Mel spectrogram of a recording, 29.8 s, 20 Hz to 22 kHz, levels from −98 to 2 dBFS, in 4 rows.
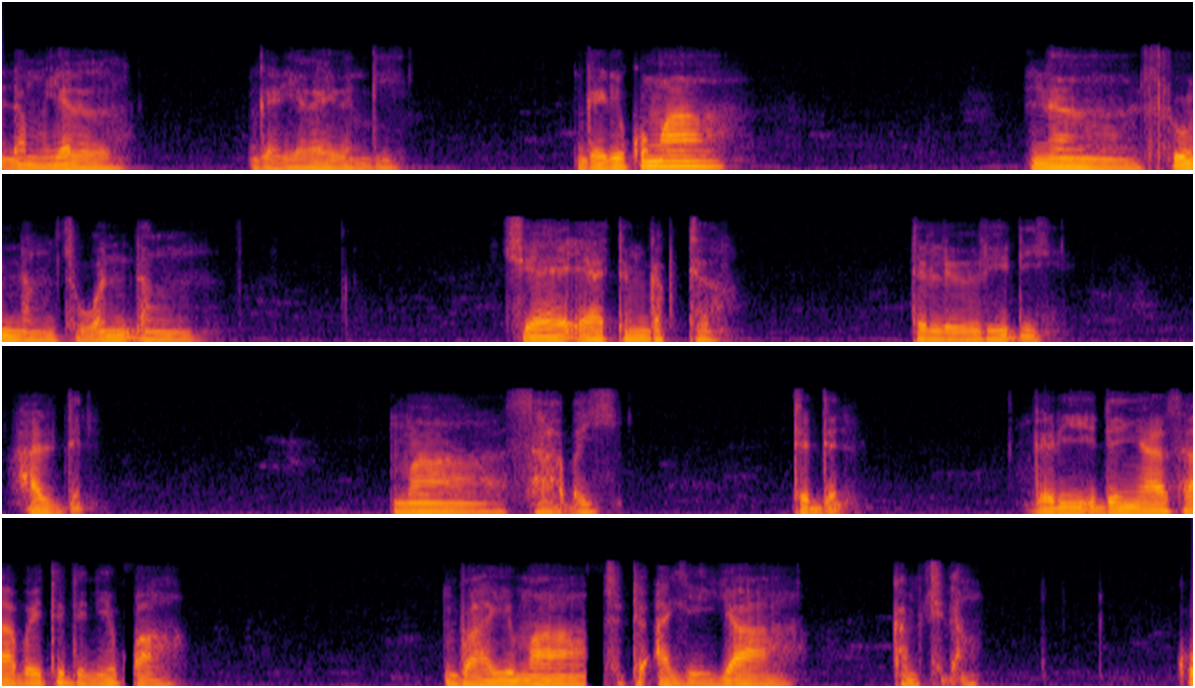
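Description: Speech coded with the AMR wideband (HD Voice) codec sounds rough and raspy throughout, which fits its low 8.85 kbit/s mode; a spectrogram shows smeared harmonics and a noise-filled band from 6.4 to 7 kHz. Lost AMR speech frames, where the decoder smoothly fades out a repeat of the last good sound, hit at 23.09–23.18 s just after "tə dəni" and at 25.97–26.12 s just before "sutu a". These gaps fit about 60 and 120 ms of missing frames, and on the waveform they look like a quick decay into a flat gap.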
